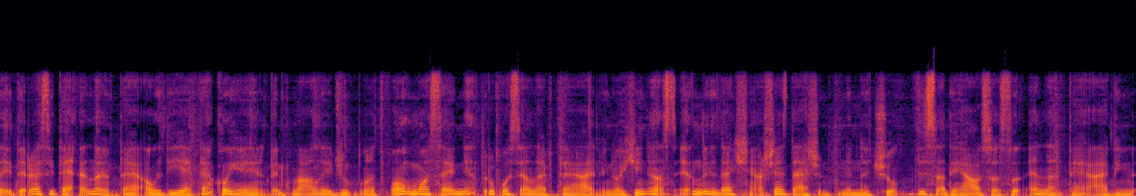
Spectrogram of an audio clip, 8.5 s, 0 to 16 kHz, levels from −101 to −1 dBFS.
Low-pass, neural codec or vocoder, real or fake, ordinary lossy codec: 9.9 kHz; autoencoder, 22.05 kHz, a latent of 192 numbers a frame, VITS, trained on many speakers; fake; Opus, 64 kbps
